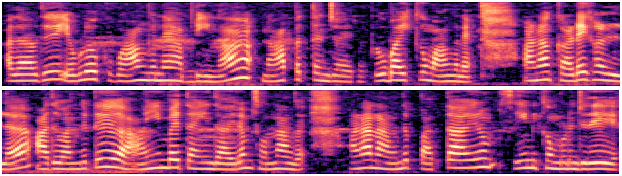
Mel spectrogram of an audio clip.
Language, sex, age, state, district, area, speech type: Tamil, female, 18-30, Tamil Nadu, Pudukkottai, rural, spontaneous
